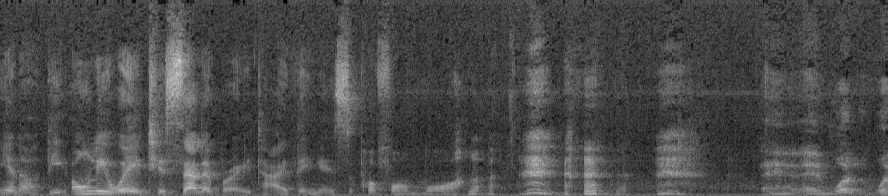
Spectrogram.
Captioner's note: laughs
